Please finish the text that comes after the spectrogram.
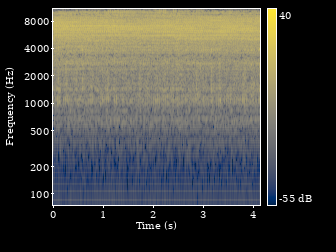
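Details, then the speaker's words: BWS 230 motor on the bench at about 7 V: a steady, even whir at low speed with only gear hum, no snagging, crackle or brush sparking. It runs smoothly; brush sparking appears only near 20 V. "acuma cu o tensiune de circa 7 V Deci se poate observa că nu agață nu Flame"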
